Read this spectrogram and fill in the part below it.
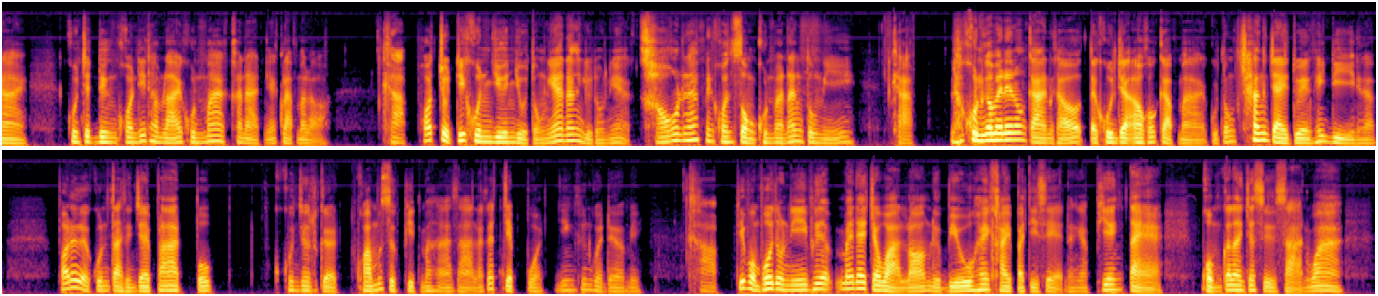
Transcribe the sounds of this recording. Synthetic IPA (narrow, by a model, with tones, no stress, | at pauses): aː˥˩j | kʰu˧nt͡ɕa˨˩dɯ˧ŋkʰo˧nt̪iː˥˩t̪ʰa˧mlaː˦˥jkʰu˧nmaː˥˩kʰːa˧naː˨˩t̪̚ni˦˥ɐkla˨˩p̚maː˧lɔ̰˨˩˦ | kʰpʰːɔ˦˥t͡ɕu˨˩t̪ʰːiː˥˩kʰu˧njɯː˧njuː˨˩t̪o˧ŋni˦˥ɐna˥˩ŋjuː˨˩t̪o˧ŋni˦˥ɐkʰa˦˥wn˥a˦˥pe˧nkʰo˧nso˨˩ŋkʰu˧nmaː˧na˥˩ŋt̪o˧ŋniː˦˥ | kʰp̚ | lɛː˦˥wkʰu˧nkɔː˥ma˥˩jda˥˩jt̪ɔ˥˩ŋkaː˧nkʰa˦˥wt̪ɛː˨˩kʰu˧nt͡ɕa˨˩ʔa̰˧wkʰa˦˥wkla˨˩p̚maː˧ku˧t̪ɔ˥˩ŋt͡ɕʰaː˥˩ŋt͡ɕa˧jt̪u˧ɐʔeː˧ŋɦa˥˩jdiː˧na˦˥kʰa˦˥p̚ | pʰːɔ˦˥ɾaː˥˩kːkʰu˧nt̪a˨˩t̪̚si˩˦nt͡ɕa˧jpʰlaː˥˩t̪̚pu˦˥p̚ | kʰu˧nt͡ɕa˨˩kɤː˨˩t̪̚kʰwaː˧mɾuː˦˥sɯ˨˩k̚pʰi˨˩t̪̚ma˧ɦaː˩˦saː˩˦nlɛː˦˥kɔː˥˩t͡ɕe˨˩pːu˨˩ət̪̚ji˥˩ŋkʰɯ˥˩nkwaː˨˩dɤː˧mʔiː˨˩k̚ | kʰp̚t̪ʰiː˥˩o˩˦mpʰuː˥˩t̪ːo˧ŋniː˦˥pʰɯ˥˩ɐma˥˩jda˥˩jt͡ɕa˧waː˨˩t̪̚lɔː˦˥mɾɯː˩˦bi˧wɦa˥˩jkʰa˧jpa˨t̪ːi˧seː˨˩t̪̚na˧˩nkʰa˦˥pʰi˧əŋt̪ɛ̰ː˨˩ | pʰo˩˦mka˧mla˧ŋt͡ɕa˨˩sɯː˨˩sa̰ː˩˦nwaː˥˩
